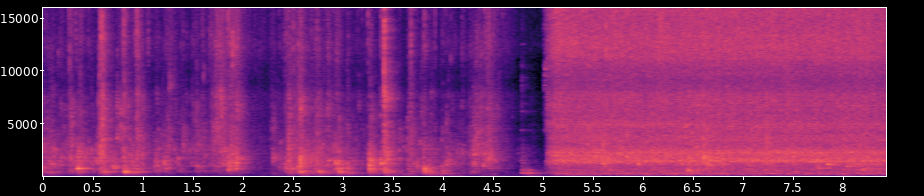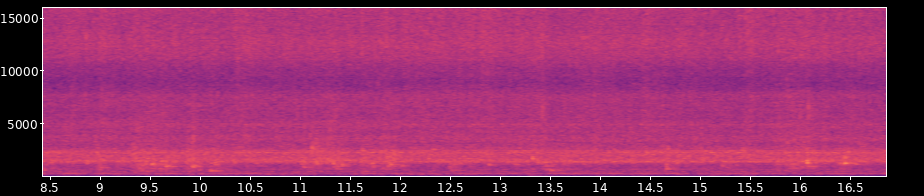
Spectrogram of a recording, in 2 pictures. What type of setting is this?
restroom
